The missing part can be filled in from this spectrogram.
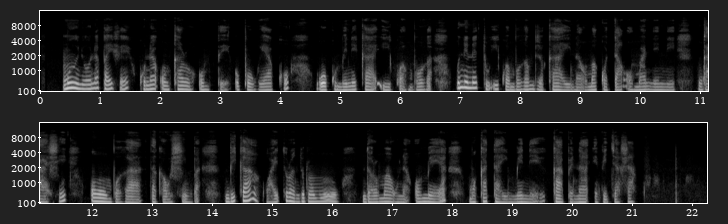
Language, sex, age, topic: Oshiwambo, female, 25-35, agriculture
